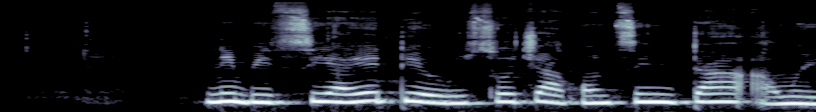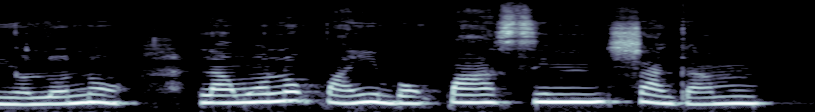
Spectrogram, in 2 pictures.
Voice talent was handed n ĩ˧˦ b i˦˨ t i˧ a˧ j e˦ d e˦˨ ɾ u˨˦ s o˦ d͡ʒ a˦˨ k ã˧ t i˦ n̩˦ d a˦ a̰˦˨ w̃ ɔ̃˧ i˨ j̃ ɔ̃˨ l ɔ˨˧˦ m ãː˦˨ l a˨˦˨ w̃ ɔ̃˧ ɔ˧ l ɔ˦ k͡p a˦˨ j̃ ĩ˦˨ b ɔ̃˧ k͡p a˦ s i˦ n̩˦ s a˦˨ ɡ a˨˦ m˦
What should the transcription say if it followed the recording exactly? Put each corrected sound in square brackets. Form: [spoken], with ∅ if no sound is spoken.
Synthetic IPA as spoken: n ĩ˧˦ b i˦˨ t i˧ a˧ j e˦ d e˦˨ ɾ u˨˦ s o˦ d͡ʒ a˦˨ k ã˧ t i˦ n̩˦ d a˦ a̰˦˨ w̃ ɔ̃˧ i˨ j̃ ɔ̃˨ l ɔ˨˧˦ [n] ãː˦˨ l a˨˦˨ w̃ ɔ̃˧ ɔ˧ l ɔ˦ k͡p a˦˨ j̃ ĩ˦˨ b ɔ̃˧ k͡p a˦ s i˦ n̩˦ [ʃ] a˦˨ ɡ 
